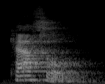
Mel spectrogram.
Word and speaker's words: castle: Castle. Castle. Castle. There is no T.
